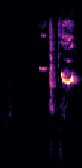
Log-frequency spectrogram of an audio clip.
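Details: From Robin and Myra's litters of Cavalier King Charles Spaniel puppies in the US, late October: a thin high squeak, then a brief whistled whine wavering downward, ending in a sharp noisy burst.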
